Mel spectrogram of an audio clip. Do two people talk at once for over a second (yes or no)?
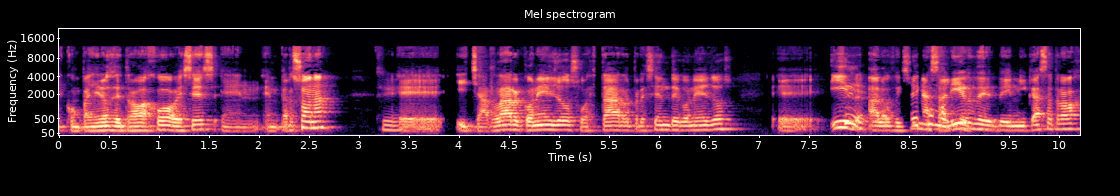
yes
